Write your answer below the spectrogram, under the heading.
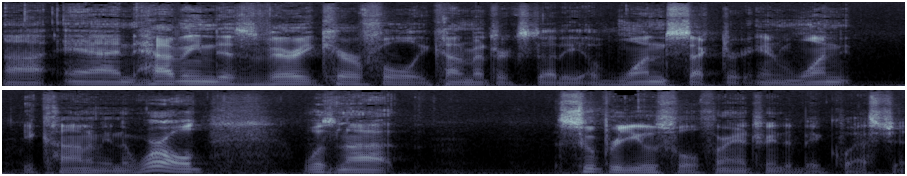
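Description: On a very clean recording with a silent background, a man with an American accent talks at a fairly quick pace in a very deep, low pitch, his tone bright and sharp and his pitch variation ordinary. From US Midwest, Chicago. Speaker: economics professor. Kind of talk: interview.

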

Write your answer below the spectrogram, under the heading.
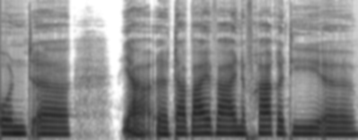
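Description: A woman with a Vietnamese accent speaks at a fairly low pitch in a dark, mellow tone, recorded very cleanly against a silent background with a dry, close sound and no echo. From Vietnam, Hanoi. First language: Vietnamese (speaking German). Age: 20s. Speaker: editor at an education agency. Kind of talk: interview. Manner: halting, many fillers.

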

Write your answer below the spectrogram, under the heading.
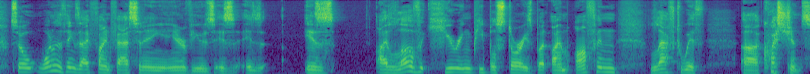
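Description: This is an unremarkable speaking voice from a man. He talks at a fairly high pitch and a fairly slow pace. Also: ordinary pitch variation, very even loudness.

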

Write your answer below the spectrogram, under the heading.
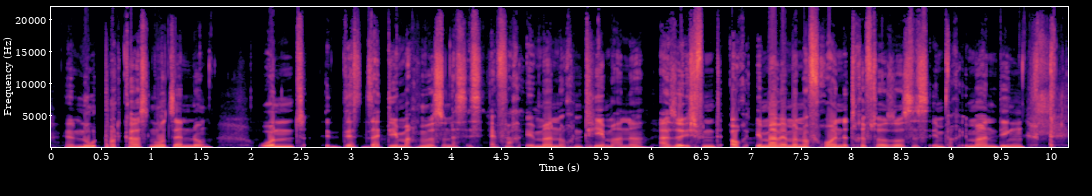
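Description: Lively intonation and a dark, mellow tone come at a fairly quick pace, in a dry, close sound with no echo. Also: man, medium pitch for a man. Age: 20s. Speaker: podcast co-host. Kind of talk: casual chat. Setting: recording at co-host's home.

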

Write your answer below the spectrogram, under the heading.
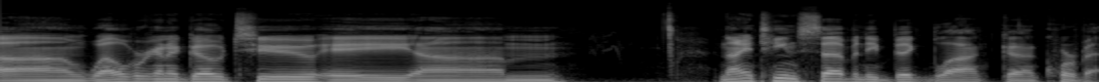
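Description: A man with an American accent speaks at a very slow pace. His intonation stays fairly even. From Indiana. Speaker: custom car shop owner. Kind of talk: casual interview.

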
